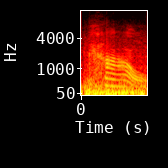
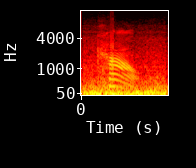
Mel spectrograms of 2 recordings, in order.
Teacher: Khao with the long vowel is rice. Khao with the short vowel is to enter, to come in somewhere.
